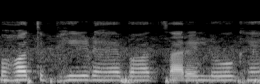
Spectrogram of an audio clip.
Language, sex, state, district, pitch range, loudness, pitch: Hindi, female, Bihar, Madhepura, 190-200 Hz, -20 LUFS, 195 Hz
